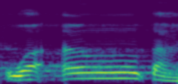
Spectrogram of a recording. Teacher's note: pada kalimah waruqna waantirin sekarang kita Uraikan pada kalimah wa anta nun sukun bertemu ta Ikfa Hakiki kita semarkan bunyi nun sukun dan mendengung selama tiga harakat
